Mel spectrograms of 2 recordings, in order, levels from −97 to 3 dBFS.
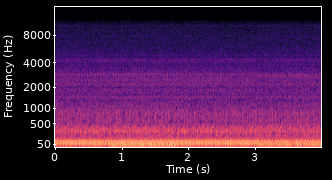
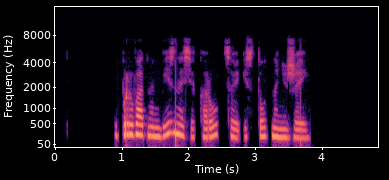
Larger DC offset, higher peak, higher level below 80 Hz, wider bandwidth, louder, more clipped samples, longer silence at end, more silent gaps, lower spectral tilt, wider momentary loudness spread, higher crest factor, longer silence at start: neither; second, -12 dBFS vs -6 dBFS; first, -24 dBFS vs -60 dBFS; second, 4.5 kHz vs 7.6 kHz; about the same, -23 LUFS vs -24 LUFS; neither; second, 0 s vs 1.05 s; second, none vs 0.97-1.01 s, 2.12-2.17 s, 2.47-2.53 s, 3.00-3.05 s; first, -9 dB/octave vs -6.5 dB/octave; second, 3 LU vs 10 LU; second, 10 dB vs 20 dB; second, 0 s vs 0.9 s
